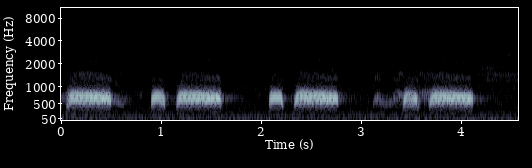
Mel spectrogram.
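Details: A moulting spotted dove used as a decoy in Gia Lai, Vietnam, eager to fight wild doves, 14 August 2020. It gives low, hollow coos: a long opening note, then short-long pairs with a hiccup before each drawn-out coo.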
